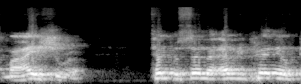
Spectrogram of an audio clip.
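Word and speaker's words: מעשר: You can find this in Numbers 18 verse 21 and Malachi chapter 3 verse 8 through 10, which means 10th in Hebrew and is pronounced ma'ashera.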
